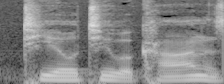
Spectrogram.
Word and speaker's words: Teotihuacan: Well, the creation of the temple of Teotihuacan, is that mm-hmm.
